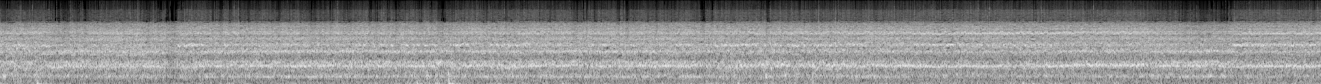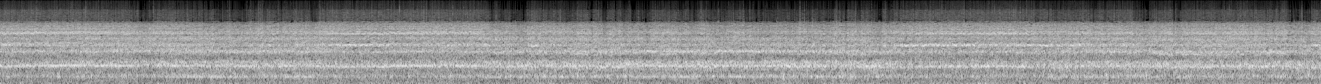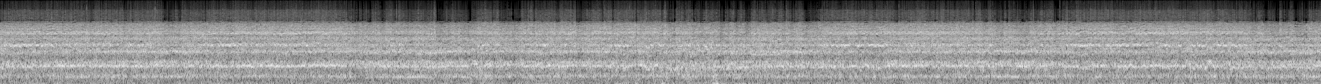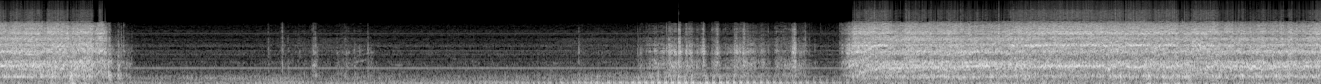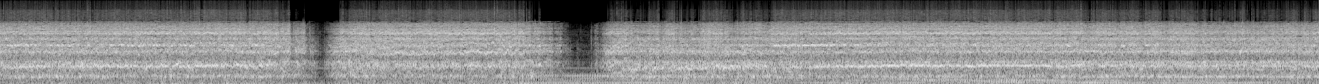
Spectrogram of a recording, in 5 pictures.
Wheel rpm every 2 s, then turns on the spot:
230, 230, 240, 220, 210, 230, 230, 230, 220, 220, 220, 220, 220, 230, 220, 230, 210, 230, 210, 140, 0, 0, 10, 70, 210, 210, 220, 150, 130, 180, 220, 230, 230.
44-46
